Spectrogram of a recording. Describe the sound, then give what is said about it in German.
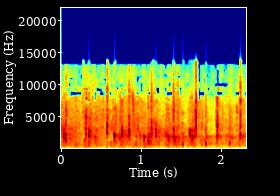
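Applause from an audience at a German business talk event after a speaker finishes, steady dense clapping for a couple of seconds, moderately loud with no voices over it. “Sehr schön. Applaus für Leon, Dankeschön.”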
